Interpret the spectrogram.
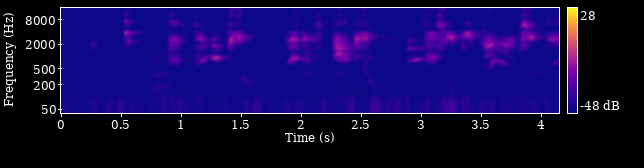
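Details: A male talking parakeet chatting to a lamp, keeping up a fast, scratchy run of chirps and speech-like warbles in short bursts, bright and high-pitched, with a few clicks in a quiet room.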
